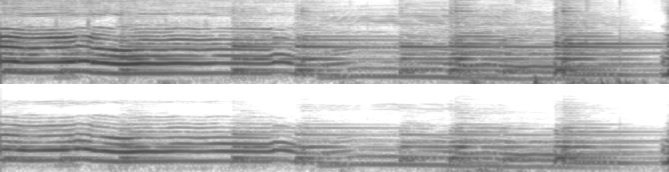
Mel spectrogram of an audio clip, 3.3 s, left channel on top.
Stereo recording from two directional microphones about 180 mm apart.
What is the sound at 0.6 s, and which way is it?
Music, 5° left (ahead or behind).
